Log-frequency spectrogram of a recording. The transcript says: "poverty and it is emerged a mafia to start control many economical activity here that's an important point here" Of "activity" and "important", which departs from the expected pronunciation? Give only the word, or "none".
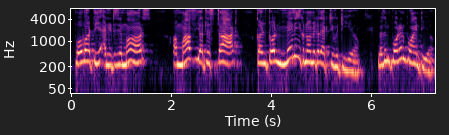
none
